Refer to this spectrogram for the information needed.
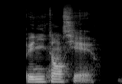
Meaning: penitentiary
- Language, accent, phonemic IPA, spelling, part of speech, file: French, France, /pe.ni.tɑ̃.sjɛʁ/, pénitentiaire, adjective, LL-Q150 (fra)-pénitentiaire.wav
